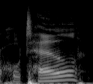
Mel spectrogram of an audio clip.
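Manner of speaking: HOTEL stressed on the second syllable; correct stress. Shown as a demonstration. Teacher modelling a problem word for class, stressed on TEL. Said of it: "Other pronunciation issues that came up".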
